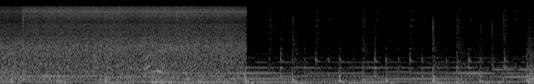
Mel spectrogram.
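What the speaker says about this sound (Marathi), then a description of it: "पुरातन महादेव मंदिराजवळचा धबधबा पुन्हा प्रवाहित." Waterfall beside an ancient Mahadev temple runs again after heavy rain, giving a steady, dense rush of falling water that holds at a constant level throughout.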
